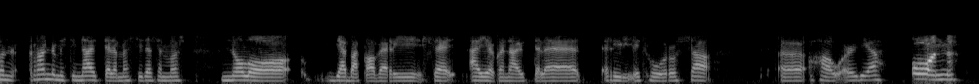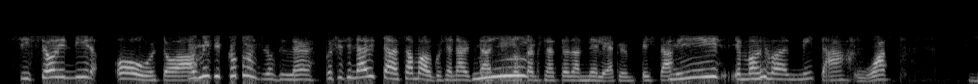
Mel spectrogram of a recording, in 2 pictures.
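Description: From start to finish the speech carries tandem speech coding: two low-rate speech codecs in sequence, with a transparent telephone-rate hop between them, which fits an AMR-NB leg feeding a GSM full-rate leg. The second coder re-encodes the first one's errors, so the speech sounds rougher and more warbly than one codec alone would. Nothing reaches above 3.8 kHz, yet the compounded burbling distinguishes it from simple narrowband filtering.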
